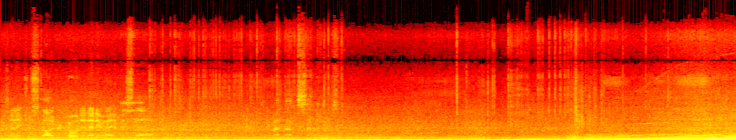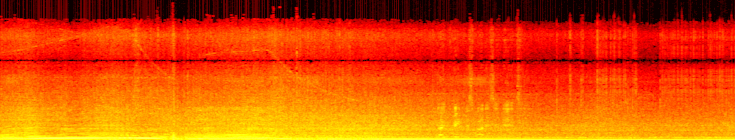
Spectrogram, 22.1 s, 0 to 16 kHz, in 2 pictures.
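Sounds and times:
car engine accelerating: 0.0s - 22.0s.

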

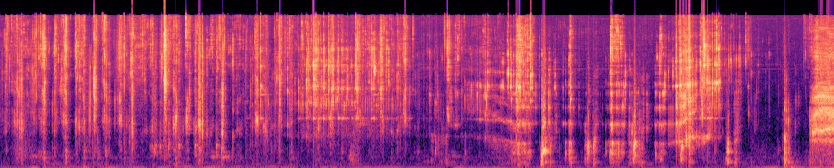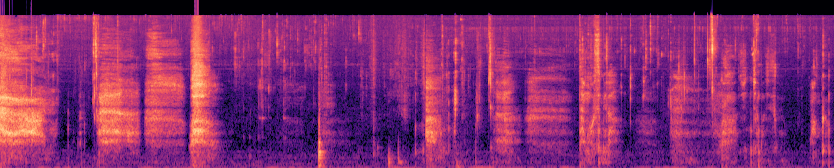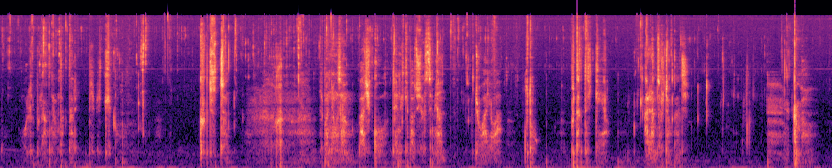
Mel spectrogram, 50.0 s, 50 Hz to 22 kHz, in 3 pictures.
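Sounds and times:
wet chewing and smacking: 0.0s - 16.2s, 17.7s - 18.7s, 21.2s - 26.6s, 28.6s - 49.4s
gulping drink: 0.0s - 19.5s
loud burp: 9.6s - 14.7s.

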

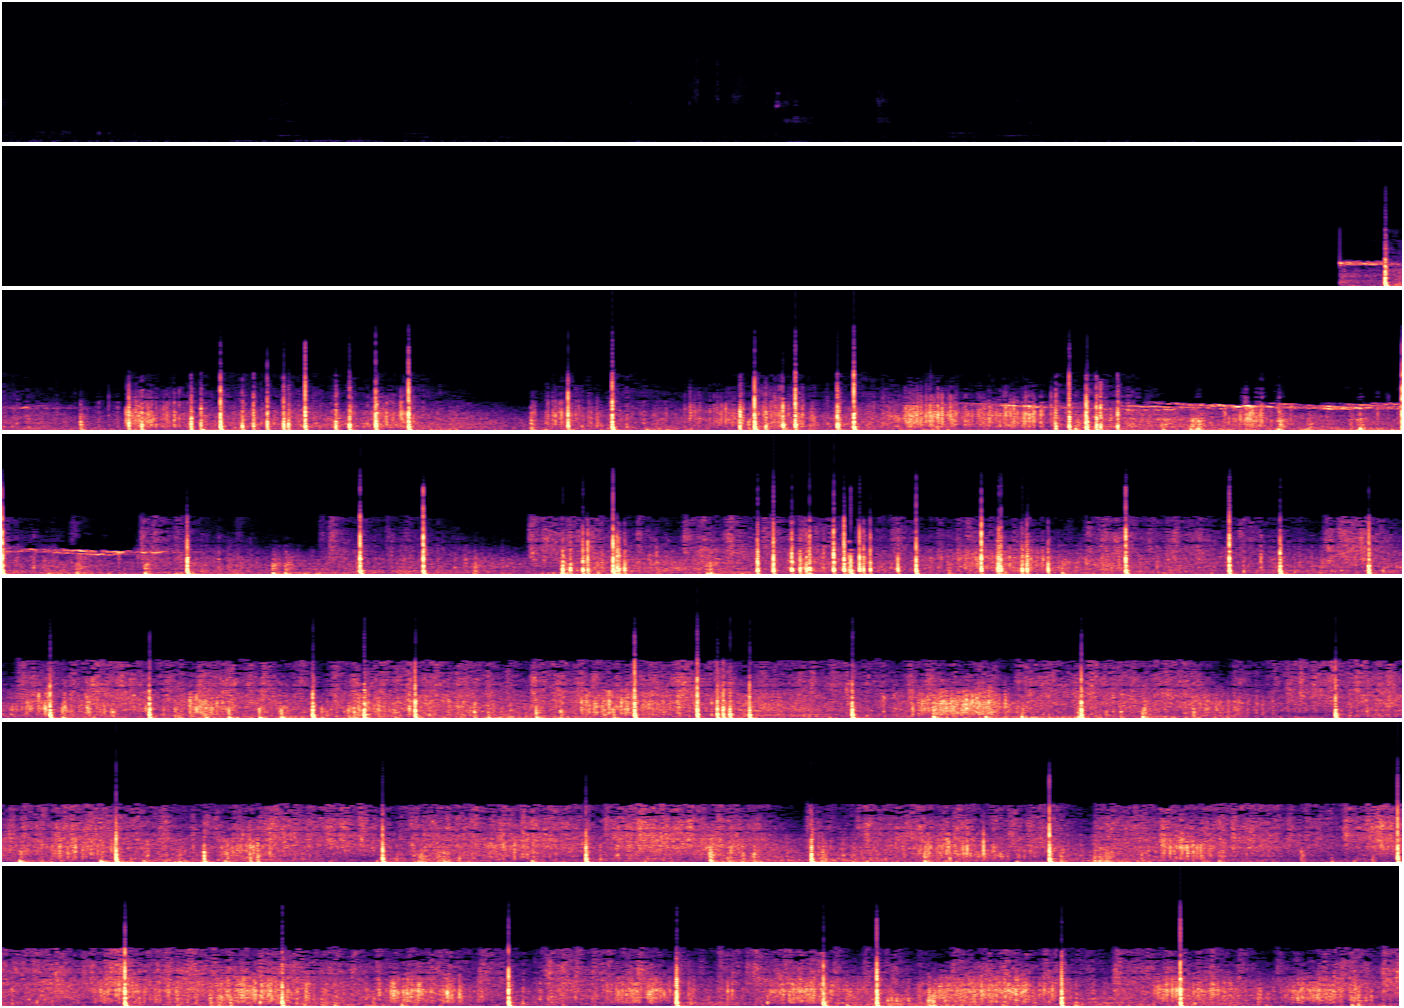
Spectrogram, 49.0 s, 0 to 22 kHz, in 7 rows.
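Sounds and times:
fireworks bangs and crackling: 0.0s - 5.2s, 13.7s - 48.9s
wavering firework whistle: 13.7s - 14.6s, 18.6s - 23.2s.

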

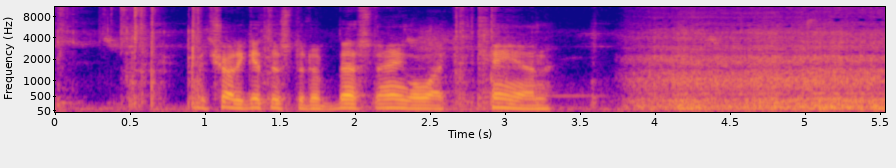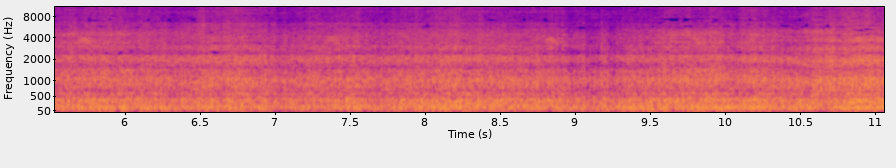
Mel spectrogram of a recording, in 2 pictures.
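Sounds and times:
gas torch burning: 3.6s - 11.0s.

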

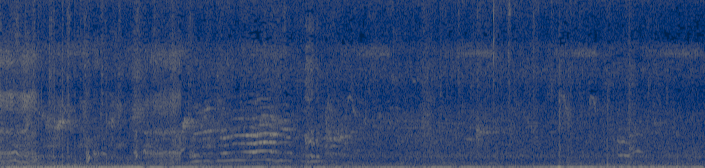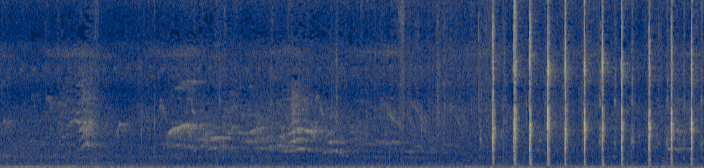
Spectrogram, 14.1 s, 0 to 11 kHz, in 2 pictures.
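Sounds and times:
chicken clucking: 0.0s - 2.3s, 10.9s - 14.0s.

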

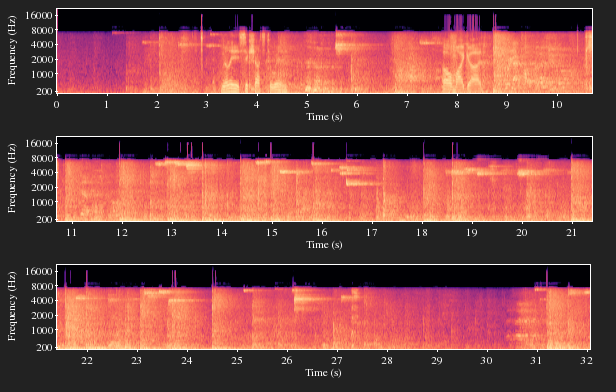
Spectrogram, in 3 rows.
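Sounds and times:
shoes squeaking on hardwood court: 0.7s - 3.5s, 5.5s - 8.2s, 11.9s - 24.5s, 25.1s - 32.0s
basketball dribbling thuds: 1.4s - 3.2s, 10.8s - 30.2s, 30.8s - 32.0s.

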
